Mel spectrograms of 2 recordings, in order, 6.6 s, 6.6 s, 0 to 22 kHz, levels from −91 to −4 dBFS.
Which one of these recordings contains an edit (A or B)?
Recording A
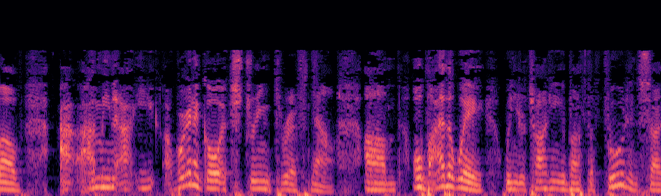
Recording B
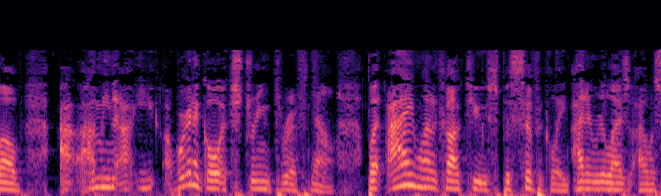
B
